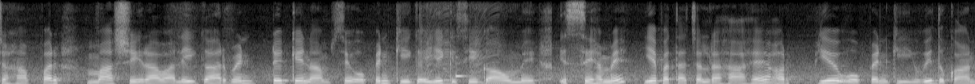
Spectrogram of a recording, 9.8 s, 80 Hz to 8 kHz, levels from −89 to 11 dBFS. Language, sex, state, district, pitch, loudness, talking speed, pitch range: Hindi, female, Bihar, Purnia, 185 Hz, -15 LUFS, 170 wpm, 170-205 Hz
